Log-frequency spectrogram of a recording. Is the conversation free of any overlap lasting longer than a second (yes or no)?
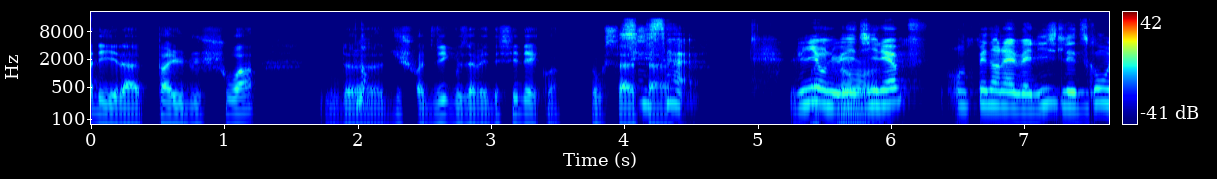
yes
